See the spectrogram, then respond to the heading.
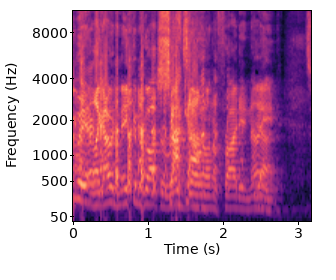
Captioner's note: laughter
